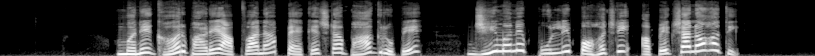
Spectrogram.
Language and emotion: Gujarati, surprised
